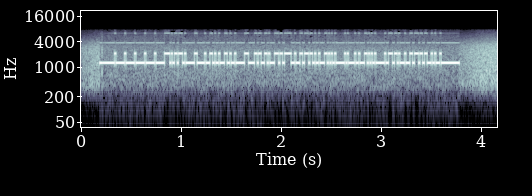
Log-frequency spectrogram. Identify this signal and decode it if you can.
RTTY (75 baud, 850 Hz shift), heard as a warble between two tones, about 1700 Hz centre, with radio static. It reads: VU0MLG TU 4X4AGU CQ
